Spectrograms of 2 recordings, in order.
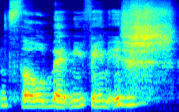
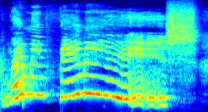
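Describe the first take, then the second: First: Slow, at normal pitch, with "finish" stretched; mild bratty insistence. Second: Very high, drawn-out bratty whine. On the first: Bratty friend explaining herself, slow mildly insistent drawl. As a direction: drag out "finish" without raising the pitch. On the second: Bratty friend refusing to hand the phone back, high drawn-out whine. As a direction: stretch "finish" out high like an annoying brat. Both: Retold or imitated. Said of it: "'Cause I'm annoying and I'm a brat".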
